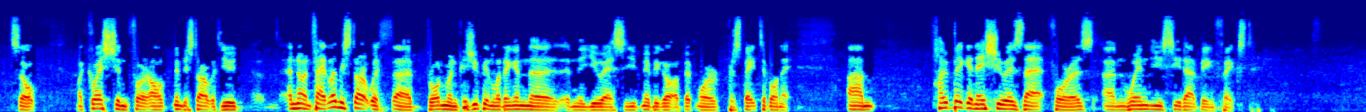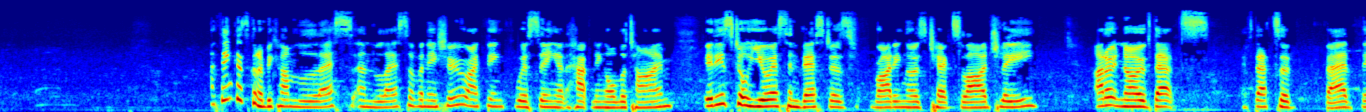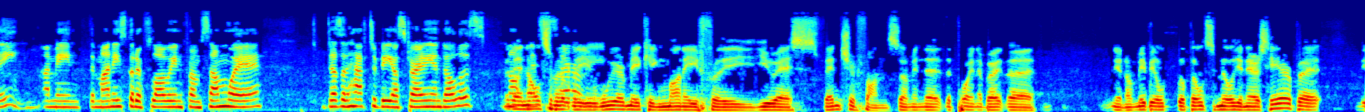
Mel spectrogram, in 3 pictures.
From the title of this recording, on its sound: From The Big Pitch 2015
